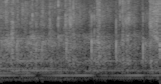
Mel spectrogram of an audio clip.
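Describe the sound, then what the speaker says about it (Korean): A church congregation claps after a baptism at a Sunday service, a faint, continuous wash of scattered applause over a steady low hum in the room. "큰 박수로 격려해 주십시오."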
